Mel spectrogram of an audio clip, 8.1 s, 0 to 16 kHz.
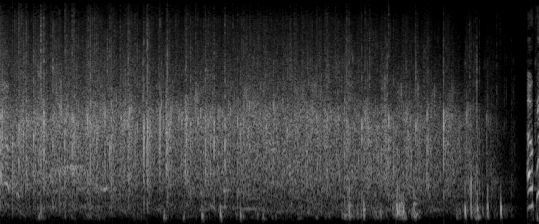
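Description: An audience at the Mr. CCH 2022 event claps steadily in a dense, loud burst of applause that carries on for several seconds before tapering off and cutting out near the end.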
